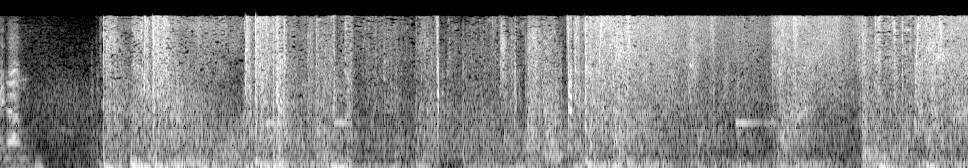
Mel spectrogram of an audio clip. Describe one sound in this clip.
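Rapid gunfire and energy blasts crackle in a noisy battle.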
